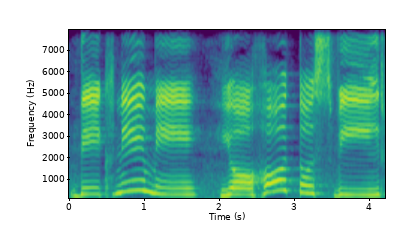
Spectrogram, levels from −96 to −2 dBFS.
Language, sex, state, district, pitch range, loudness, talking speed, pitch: Hindi, male, Punjab, Fazilka, 285-370 Hz, -12 LUFS, 70 wpm, 300 Hz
